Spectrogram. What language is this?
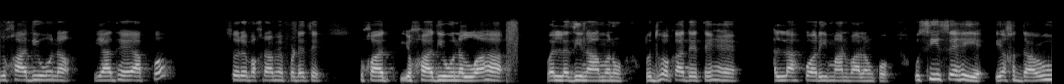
Urdu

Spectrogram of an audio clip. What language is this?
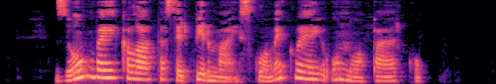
Latvian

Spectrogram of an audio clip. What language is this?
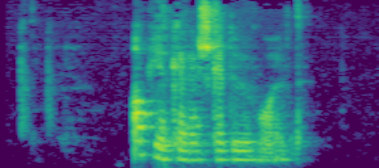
Hungarian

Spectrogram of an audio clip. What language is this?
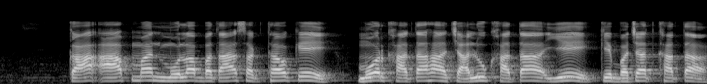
Chhattisgarhi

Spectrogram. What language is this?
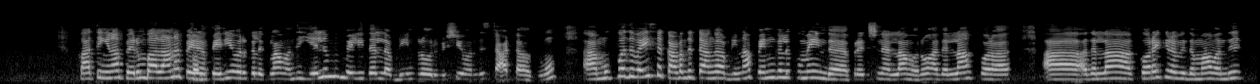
Tamil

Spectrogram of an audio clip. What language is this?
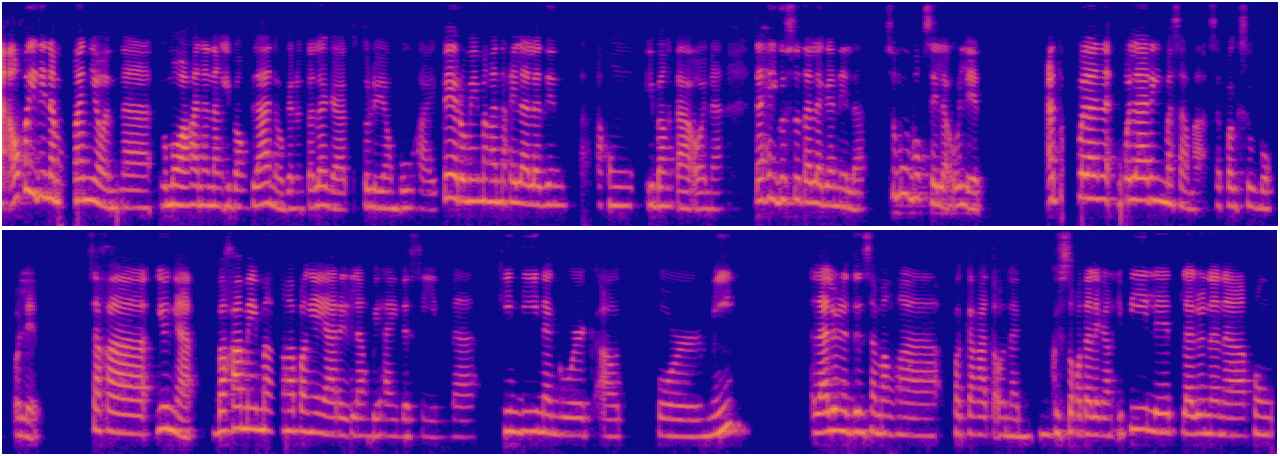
Filipino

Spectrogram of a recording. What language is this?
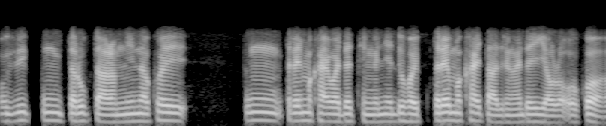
Manipuri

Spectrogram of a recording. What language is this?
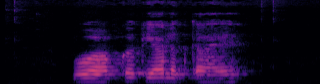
Urdu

